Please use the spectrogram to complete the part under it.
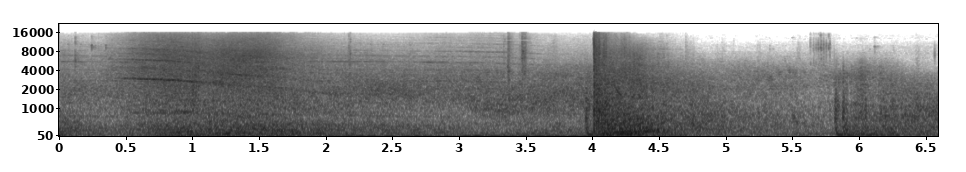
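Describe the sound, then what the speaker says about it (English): Rockets launched and exploding during a Fortnite duo match: a steady roar of distant gunfire and blasts, then a sharp loud explosion around the middle and another burst near the end. "Gonna launch some rockets at it?"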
